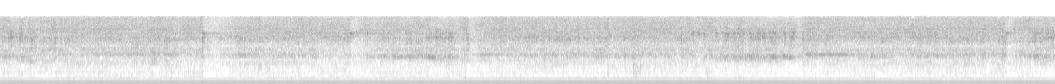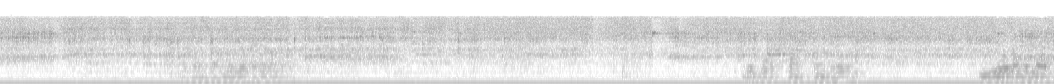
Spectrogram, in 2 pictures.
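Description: Faint steady hiss, close to silence: quiet room tone.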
